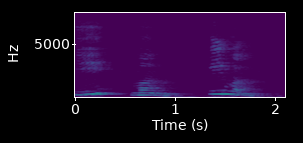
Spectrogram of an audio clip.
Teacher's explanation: a sílaba tônica é I, e termina em an, an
